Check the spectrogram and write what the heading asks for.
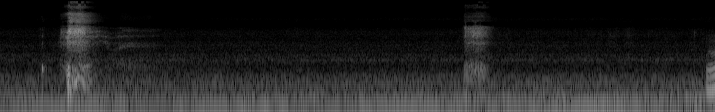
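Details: Relentless hay fever sneezing in a person who has lost their voice: two sharp sneezes about five seconds apart over quiet room noise, repeated seasonal allergy sneezing.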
